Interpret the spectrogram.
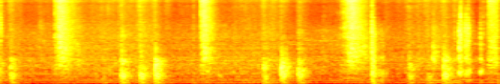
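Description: Close-up eating of crisp mango slices: three louder crunches about two seconds apart, with smaller crunchy clicks and mouth sounds between them.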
